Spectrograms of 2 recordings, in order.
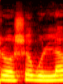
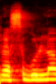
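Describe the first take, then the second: First: The word begins with an o vowel and sh sound. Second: The word begins with a plain s sound. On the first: This is how it is said in Bengal. "Bengal में उसे रोशोगुल्ला बोला जाता है" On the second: This is how it is said in Delhi and Punjab. "Hindi में हम दिल्ली में, पंजाब आदि में रसगुल्ला बोलते हैं"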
